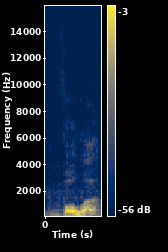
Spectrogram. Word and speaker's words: Vola: I've seen Vola, is how you say it, Vola, pop up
